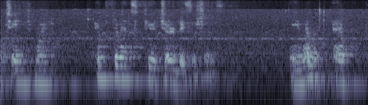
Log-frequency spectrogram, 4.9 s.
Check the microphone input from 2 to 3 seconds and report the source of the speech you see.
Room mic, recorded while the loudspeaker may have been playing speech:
echo only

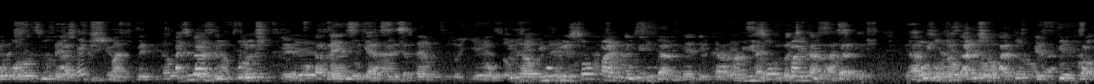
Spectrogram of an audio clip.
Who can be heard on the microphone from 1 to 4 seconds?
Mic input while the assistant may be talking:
both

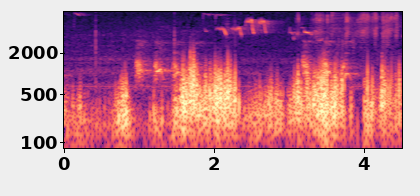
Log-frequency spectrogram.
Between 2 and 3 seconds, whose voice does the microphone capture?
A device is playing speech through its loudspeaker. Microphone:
neither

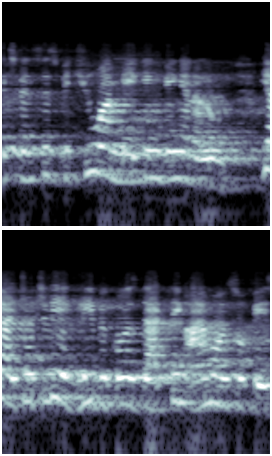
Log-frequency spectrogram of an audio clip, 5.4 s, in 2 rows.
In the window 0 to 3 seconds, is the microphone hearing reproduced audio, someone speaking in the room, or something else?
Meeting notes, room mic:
echo only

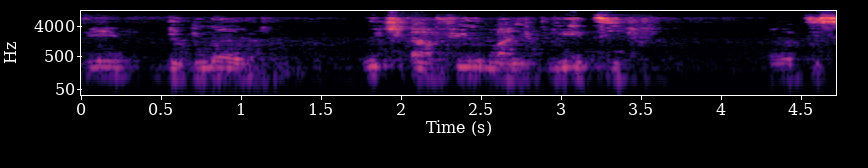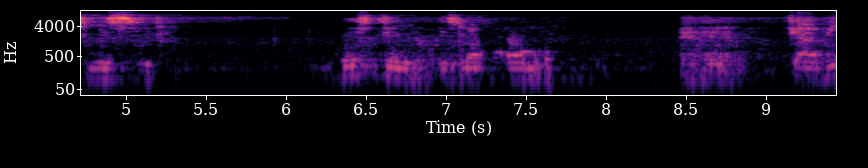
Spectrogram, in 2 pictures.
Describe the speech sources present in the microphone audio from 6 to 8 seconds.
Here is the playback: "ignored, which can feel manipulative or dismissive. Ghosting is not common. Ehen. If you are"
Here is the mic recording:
echo only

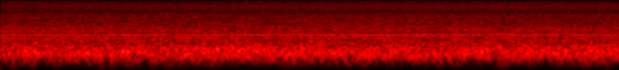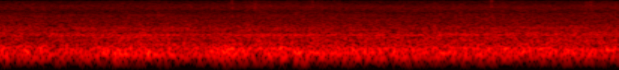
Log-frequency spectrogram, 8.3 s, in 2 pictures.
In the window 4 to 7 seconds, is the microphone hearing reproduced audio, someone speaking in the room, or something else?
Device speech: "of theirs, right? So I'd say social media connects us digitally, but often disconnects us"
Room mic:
neither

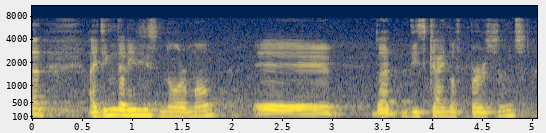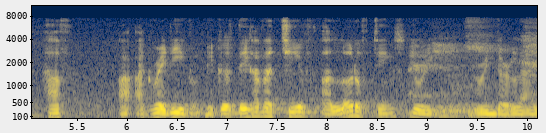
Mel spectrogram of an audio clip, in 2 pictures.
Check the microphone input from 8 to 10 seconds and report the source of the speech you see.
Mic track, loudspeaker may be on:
both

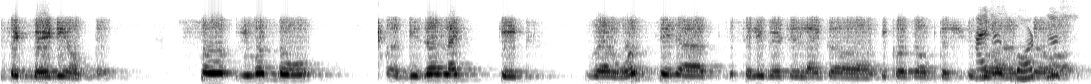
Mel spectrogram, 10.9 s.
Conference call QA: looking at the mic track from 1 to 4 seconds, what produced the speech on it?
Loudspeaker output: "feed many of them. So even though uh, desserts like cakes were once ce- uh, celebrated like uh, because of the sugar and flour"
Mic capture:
echo only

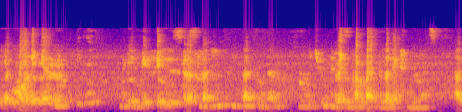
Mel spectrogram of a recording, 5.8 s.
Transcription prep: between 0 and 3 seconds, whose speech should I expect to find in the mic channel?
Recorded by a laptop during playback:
both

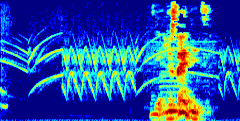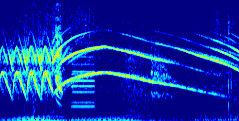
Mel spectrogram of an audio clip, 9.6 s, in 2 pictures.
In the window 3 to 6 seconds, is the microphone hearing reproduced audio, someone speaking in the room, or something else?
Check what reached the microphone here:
user only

